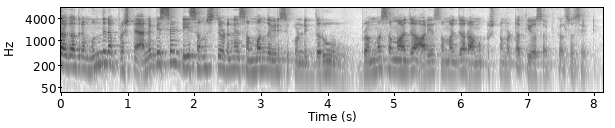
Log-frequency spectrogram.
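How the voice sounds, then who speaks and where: A man's voice: a little high, vocal fry. A man with a Karnataka Kannada accent lecturing as an exam coach, didactic, repeating key points and posing rhetorical questions. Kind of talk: lecture, reviewing quiz questions.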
